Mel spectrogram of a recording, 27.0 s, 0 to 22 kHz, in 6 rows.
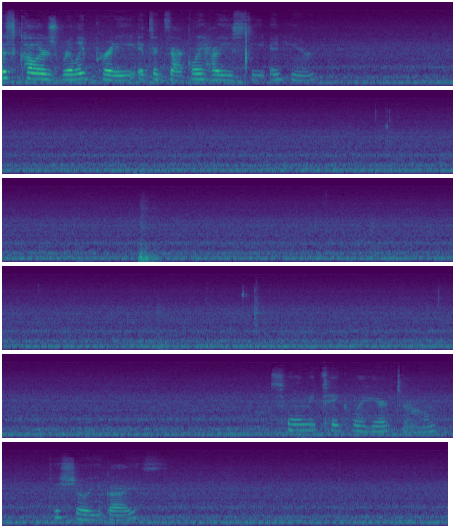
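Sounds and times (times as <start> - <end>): low background hum: 0.0 - 27.0
knock: 10.4 - 10.6.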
